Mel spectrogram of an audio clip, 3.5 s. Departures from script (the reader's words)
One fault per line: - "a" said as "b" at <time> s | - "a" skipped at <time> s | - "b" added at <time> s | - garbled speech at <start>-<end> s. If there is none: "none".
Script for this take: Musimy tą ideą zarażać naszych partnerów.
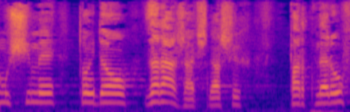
none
